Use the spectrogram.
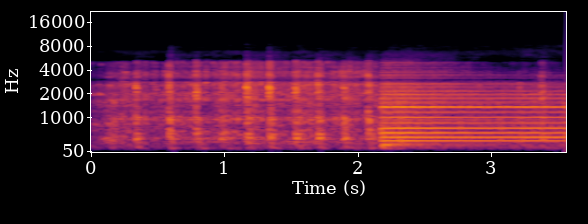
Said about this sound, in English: But look at the clock. I open the glass face like this. I push the hand forward like this, and...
